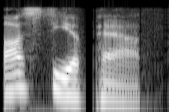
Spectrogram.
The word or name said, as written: osteopath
